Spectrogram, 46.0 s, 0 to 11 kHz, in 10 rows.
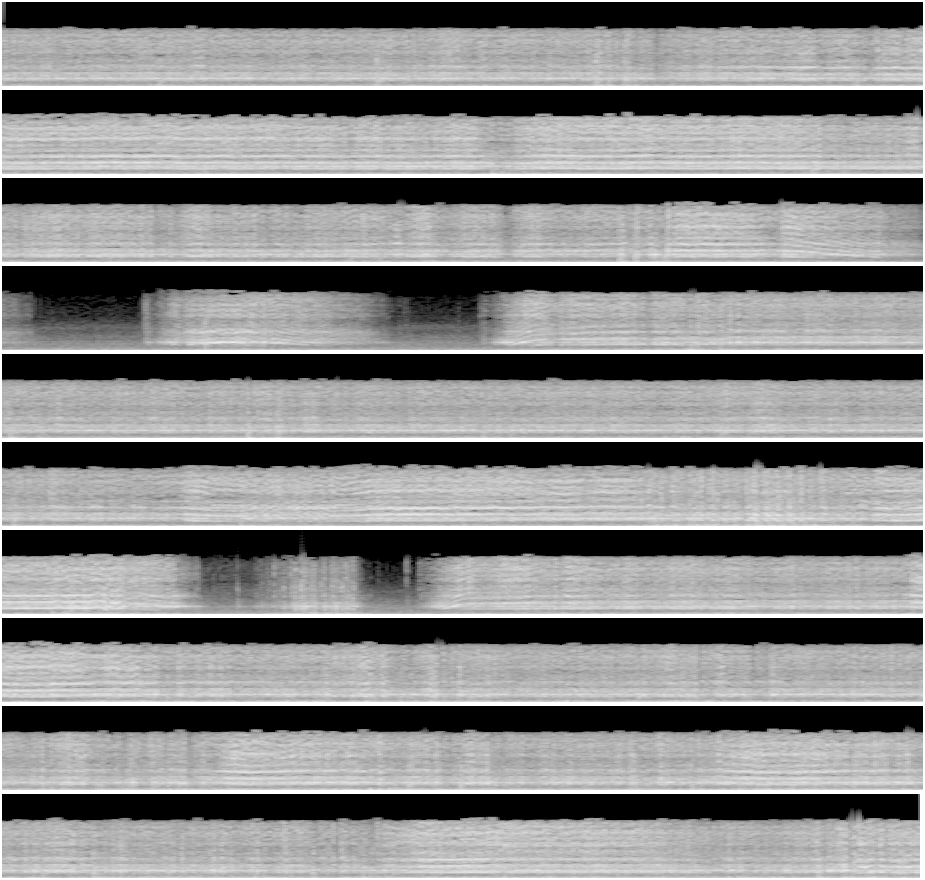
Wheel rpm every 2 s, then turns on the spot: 230, 240, 210, 210, 220, 220, 140, 30, 160, 230, 230, 230, 210, 220, 80, 210, 230, 230, 230, 230, 230, 230, 230.
28-30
